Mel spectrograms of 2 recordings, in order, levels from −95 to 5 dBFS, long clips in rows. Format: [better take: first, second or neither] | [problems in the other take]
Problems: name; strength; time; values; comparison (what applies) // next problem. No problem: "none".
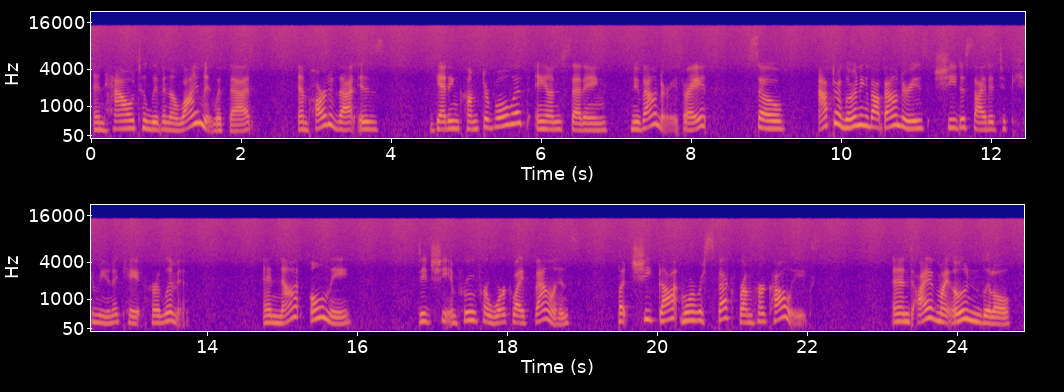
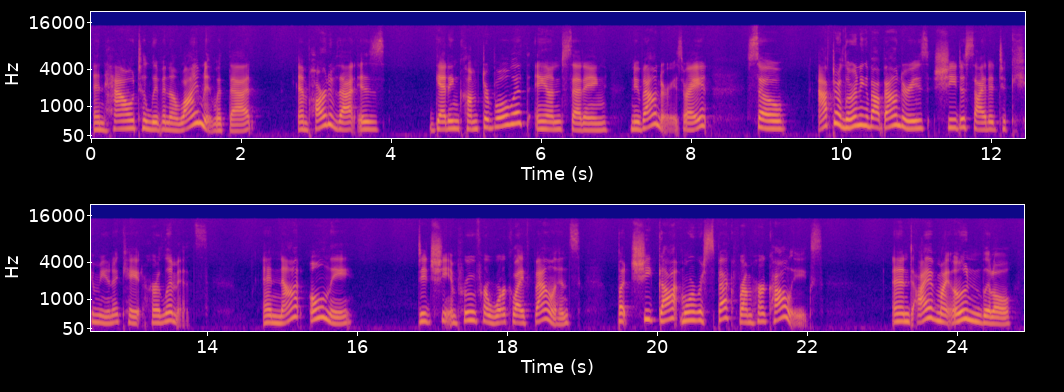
second | hiss; loud; throughout; 4 dB below the speech; faint in the second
